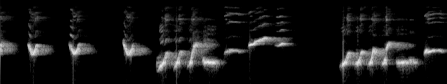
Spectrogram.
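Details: White-rumped shama, afternoon 'tembakan' song meant to provoke a shama into singing: four spaced, chirpy notes, then fast stuttering whistled phrases ending in clear rising and level whistles, repeated after a short pause.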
